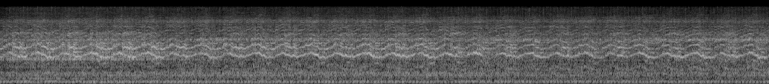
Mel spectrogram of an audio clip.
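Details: Toyota Innova petrol engine: high warbling whine wavering three or four times a second, appears right after start with light throttle and persists with the fan removed and fan replaced, so not the fan; engine drone.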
